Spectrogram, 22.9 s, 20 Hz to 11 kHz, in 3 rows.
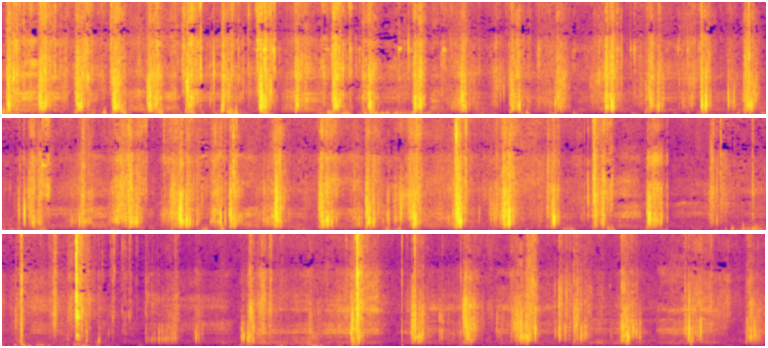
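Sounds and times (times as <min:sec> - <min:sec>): footsteps on snow and leaves: 0:00.0 - 0:15.8.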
